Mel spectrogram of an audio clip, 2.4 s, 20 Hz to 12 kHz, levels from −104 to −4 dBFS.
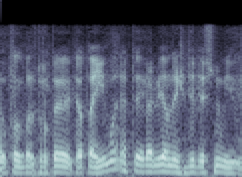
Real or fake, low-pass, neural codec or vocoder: fake; 7.2 kHz; codec, 16 kHz, 1 kbps, FreqCodec, larger model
